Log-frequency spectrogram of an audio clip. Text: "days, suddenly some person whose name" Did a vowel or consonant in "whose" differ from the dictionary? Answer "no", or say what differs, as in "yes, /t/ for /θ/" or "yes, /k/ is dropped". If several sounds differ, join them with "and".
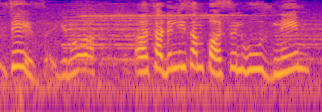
no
